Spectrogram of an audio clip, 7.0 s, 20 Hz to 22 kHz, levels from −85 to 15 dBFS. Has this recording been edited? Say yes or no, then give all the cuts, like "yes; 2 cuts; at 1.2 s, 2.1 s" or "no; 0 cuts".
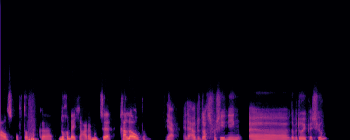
yes; 2 cuts; at 2.3 s, 3.6 s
